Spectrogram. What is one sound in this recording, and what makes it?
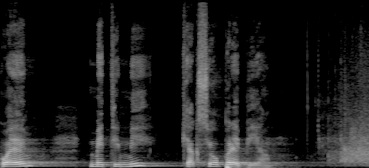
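An elderly woman speaks forcefully through a microphone in a large hall.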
